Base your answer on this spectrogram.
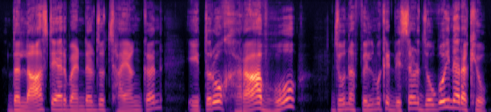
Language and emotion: Sindhi, disgusted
